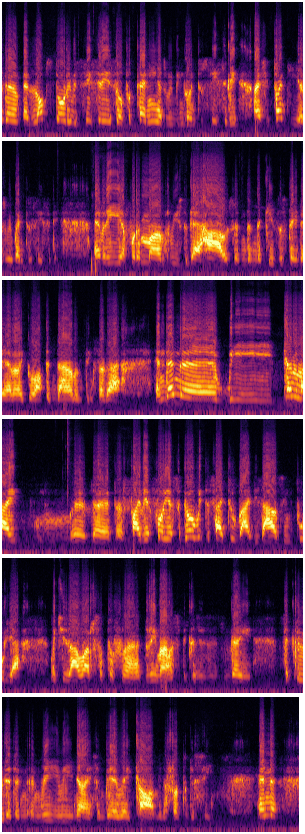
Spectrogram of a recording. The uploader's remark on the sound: a phone interview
